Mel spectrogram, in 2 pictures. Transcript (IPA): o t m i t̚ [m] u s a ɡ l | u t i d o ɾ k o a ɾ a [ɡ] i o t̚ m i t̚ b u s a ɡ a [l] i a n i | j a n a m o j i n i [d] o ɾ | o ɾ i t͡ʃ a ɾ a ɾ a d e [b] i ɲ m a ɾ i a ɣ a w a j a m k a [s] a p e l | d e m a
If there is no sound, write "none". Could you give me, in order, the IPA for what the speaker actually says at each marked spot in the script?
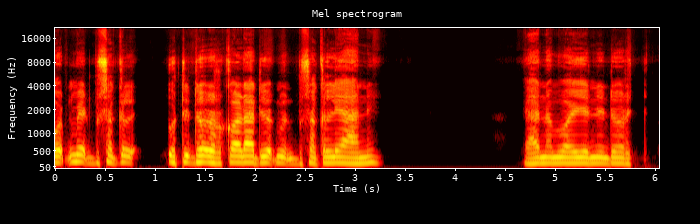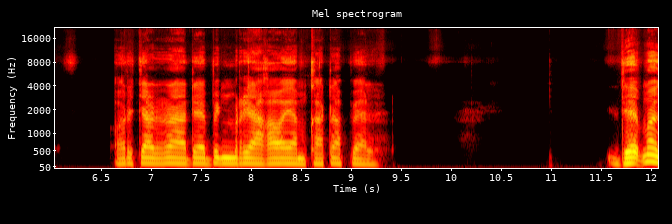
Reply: b, d, l, d, b, t

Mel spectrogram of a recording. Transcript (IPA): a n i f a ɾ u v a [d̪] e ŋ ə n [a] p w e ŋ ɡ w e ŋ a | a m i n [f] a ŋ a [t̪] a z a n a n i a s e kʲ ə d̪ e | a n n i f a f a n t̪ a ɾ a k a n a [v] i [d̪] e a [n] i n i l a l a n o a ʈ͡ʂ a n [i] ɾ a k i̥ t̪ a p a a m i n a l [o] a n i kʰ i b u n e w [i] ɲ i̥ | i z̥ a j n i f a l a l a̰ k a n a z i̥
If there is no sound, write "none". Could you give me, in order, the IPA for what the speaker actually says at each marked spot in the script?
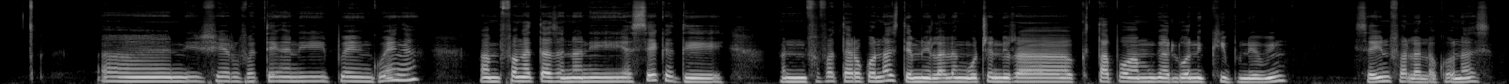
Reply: t̪, i, f, t̪, z, d̪, m, i, u, i

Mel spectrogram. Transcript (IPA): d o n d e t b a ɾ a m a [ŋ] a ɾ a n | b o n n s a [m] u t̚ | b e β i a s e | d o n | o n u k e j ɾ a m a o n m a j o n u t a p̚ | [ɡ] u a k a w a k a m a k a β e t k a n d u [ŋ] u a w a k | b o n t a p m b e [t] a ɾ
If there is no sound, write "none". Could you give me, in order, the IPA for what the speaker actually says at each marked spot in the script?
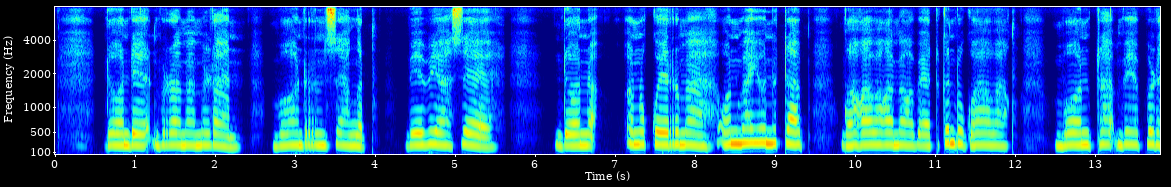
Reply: m, ŋ, ɡ, ɡ, p

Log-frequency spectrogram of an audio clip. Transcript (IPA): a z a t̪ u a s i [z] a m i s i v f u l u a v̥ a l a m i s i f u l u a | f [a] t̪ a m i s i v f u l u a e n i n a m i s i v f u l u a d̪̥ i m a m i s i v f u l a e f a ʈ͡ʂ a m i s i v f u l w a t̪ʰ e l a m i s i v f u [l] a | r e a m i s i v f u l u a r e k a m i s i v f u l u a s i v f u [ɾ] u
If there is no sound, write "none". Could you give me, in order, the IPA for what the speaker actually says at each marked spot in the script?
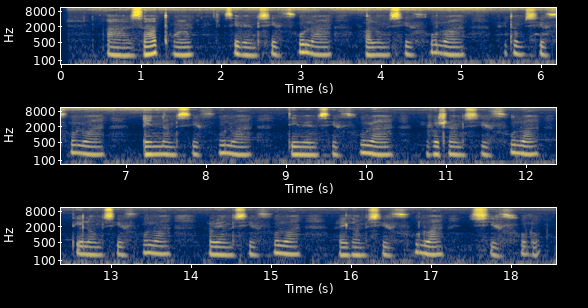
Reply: v, i, l, l

